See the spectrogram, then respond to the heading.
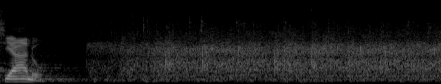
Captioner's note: audience applauding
